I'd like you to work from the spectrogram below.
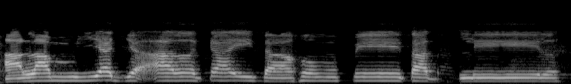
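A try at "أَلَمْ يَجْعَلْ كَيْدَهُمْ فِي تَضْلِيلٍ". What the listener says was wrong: Humnya jangan kaidahum, kaidahum. Idhar. Nanti ada yang ihfaz sapawi, di sini idhar. Yang ihfaz sapawi yang nanti di sini nih. Di sini ada bindeng ya, di sini enggak.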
